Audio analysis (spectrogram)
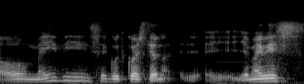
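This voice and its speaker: A man speaks with music in the background. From Spain. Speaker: architect and street photographer. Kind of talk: interview conversation. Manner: hesitant, many fillers.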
